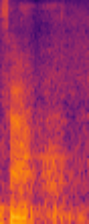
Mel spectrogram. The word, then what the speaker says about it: czar: En Rusia lo deletrean CZAR y lo pronuncian Zar.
